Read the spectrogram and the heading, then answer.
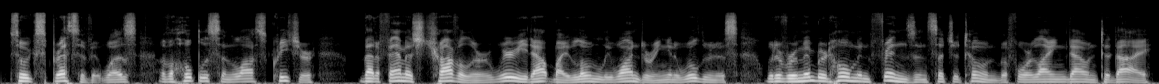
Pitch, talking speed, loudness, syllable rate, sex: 125 Hz, 190 wpm, -17 LUFS, 5.9 syllables/s, male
